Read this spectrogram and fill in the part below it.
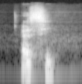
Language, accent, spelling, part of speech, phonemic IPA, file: French, Canada, assit, verb, /a.si/, LL-Q150 (fra)-assit.wav
- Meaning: third-person singular past historic of asseoir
